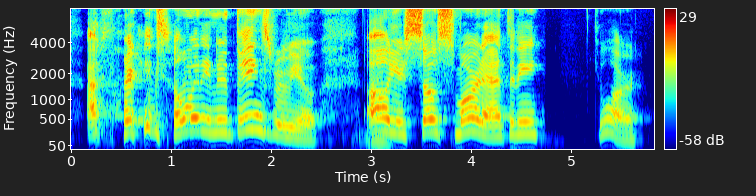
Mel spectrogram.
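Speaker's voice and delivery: very high, loud, heavily ironic tone. Praising another speaker after he explains a word: sarcastic. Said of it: "did it come off a little bit sarcastic".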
